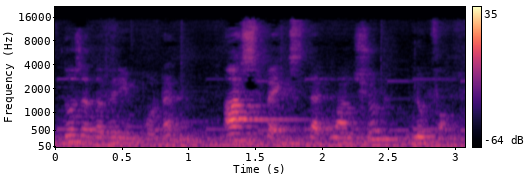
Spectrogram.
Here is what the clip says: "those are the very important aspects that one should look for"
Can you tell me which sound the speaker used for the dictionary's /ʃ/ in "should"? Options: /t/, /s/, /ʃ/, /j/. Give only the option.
/ʃ/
